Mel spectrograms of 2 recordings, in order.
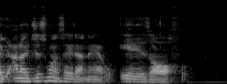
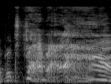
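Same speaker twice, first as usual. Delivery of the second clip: higher and louder shout ending in a cry; mock attacker yell; 9 semitones higher, 6 dB louder, slower than usual. Attacker shouts during the beating, mock yell. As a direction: bark it like a thug in the brawl. Attackers taunt in retold scene.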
